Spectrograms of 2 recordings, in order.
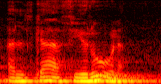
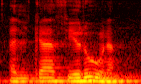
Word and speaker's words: الكافرون: فحرف الراء الذي سأتمم به في كلمة الكافرون، فهنا جاء قبل حرف الراء كسر اللازم، وبالتالي فإن الراء تكون هنا مرققة عند ورش وتنطق هكذا الكافرون، ويجب إظهار ترقيقها الكافرون.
